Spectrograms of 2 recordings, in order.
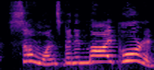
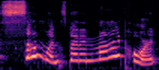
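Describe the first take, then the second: First: It is said in a Papa Bear voice. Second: It is said in a Baby Bear voice.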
